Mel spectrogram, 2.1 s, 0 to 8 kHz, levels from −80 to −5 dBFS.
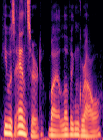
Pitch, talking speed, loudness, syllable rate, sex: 115 Hz, 205 wpm, -16 LUFS, 5.3 syllables/s, male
